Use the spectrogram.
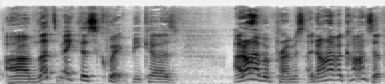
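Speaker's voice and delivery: usual speaking voice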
